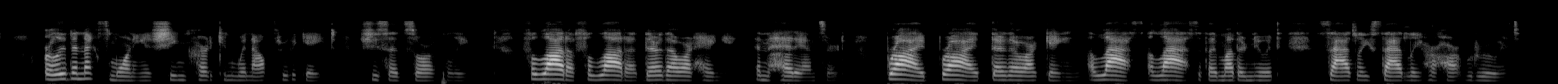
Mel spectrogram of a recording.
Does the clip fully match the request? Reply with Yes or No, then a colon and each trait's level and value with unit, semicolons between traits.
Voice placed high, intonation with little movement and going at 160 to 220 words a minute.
Yes: high, 195 Hz; narrow, 2.3 semitones; average, 175 wpm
